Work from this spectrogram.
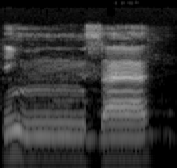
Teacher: Ada nun sukun bertemu dengan sin, dibaca ikhfa. Cara membacanya yaitu samar.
